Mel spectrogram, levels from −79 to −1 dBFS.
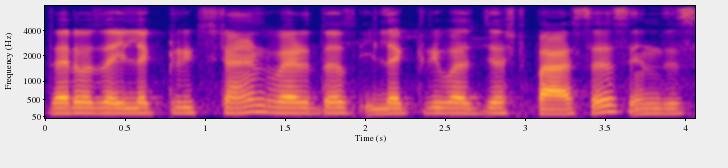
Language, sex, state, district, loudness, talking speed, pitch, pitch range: English, male, Odisha, Malkangiri, -19 LUFS, 190 wpm, 140 Hz, 135-145 Hz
